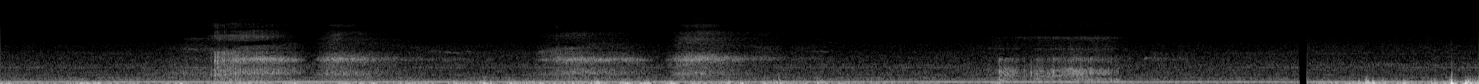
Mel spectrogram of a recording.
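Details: Snoring during sleep recorded with the SnoreLab app: rough, fluttering snores on inhaled breaths in uneven bursts over a steady low hum of room noise.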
